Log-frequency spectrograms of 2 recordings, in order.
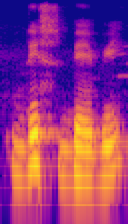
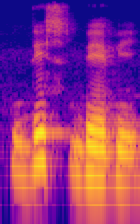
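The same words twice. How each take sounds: The two takes are said the same way.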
